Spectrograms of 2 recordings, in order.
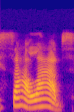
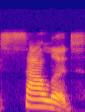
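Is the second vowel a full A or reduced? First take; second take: Full A; Reduced. First: Both vowels are full short A sounds. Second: The second vowel is a weak reduced sound.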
